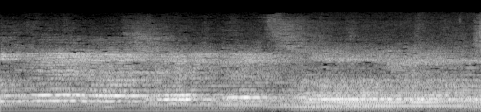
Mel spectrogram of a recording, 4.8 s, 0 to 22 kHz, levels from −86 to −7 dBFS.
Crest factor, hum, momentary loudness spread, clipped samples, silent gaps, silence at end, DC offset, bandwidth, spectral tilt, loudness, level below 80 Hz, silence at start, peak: 12 dB; none; 5 LU; under 0.1%; none; 0 s; under 0.1%; 13 kHz; -4.5 dB/octave; -16 LUFS; -46 dBFS; 0 s; -4 dBFS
